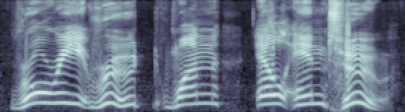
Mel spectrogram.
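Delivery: slow, careful read-out; slow and loud. Real, not acted. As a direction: spell it out slowly and loudly. Reading out an awkward username.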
